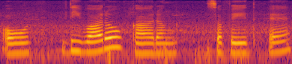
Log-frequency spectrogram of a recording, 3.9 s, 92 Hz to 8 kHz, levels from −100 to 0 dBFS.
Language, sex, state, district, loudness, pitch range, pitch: Hindi, female, Haryana, Rohtak, -18 LUFS, 195-230 Hz, 210 Hz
